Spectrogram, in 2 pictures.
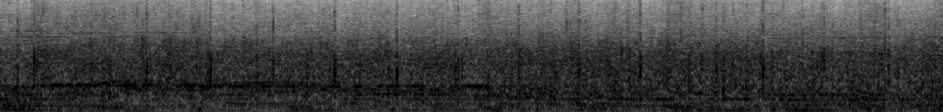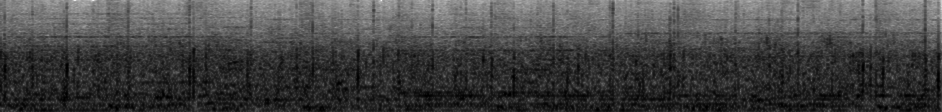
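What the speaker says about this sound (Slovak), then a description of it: "Potleskom privítajme moderátorov dnešného plesu Tatianu a Mariana." A large crowd at a Slovak community ball gives a loud, dense round of applause to welcome the evening's hosts, sustained clapping filling the hall without a break.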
